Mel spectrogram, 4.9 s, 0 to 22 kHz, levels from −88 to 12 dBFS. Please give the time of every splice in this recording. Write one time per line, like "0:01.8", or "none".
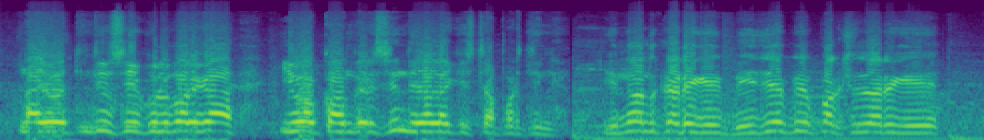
0:02.9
